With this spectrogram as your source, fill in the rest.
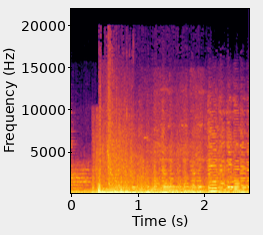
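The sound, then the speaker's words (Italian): A bomb falls at night on a Ferrino warehouse full of flammable material in Turin and explodes with a sudden, heavy boom, followed by a loud, sustained low rumble and crackling debris that fades only slightly over the following seconds. “Una bomba piomba esattamente su un magazzino della Ferrino.”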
